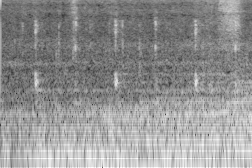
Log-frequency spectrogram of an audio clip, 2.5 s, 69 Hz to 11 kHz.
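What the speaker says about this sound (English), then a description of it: "putting the GTI in drive, we're going to go for a little ride" A 2019 Volkswagen GTI Rabbit Edition pulls away and drives in normal mode, its engine giving a steady, loud low rumble from inside the cabin, with faint light ticking throughout.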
